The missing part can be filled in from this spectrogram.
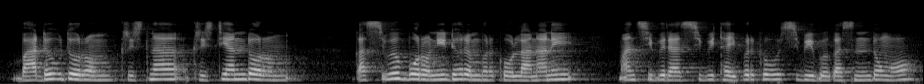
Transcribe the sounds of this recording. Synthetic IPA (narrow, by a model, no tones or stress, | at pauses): badɯwdɔɾɔmkʰɾisnakʰɾistijandɔɾɔm | ɡ̥asibɯbɔɾɔnidʱəɾɯmbɯɾkʰɯwlananɯj | ma̰nsibiɾasibitʰajpʰɯɾkʰɯwsibibɯɡasindɔŋɔ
